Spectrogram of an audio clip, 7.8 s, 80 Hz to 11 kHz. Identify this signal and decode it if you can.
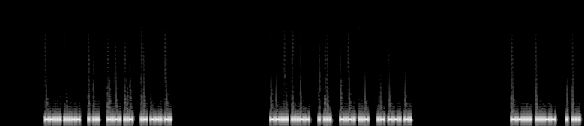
Morse code, heard as a keyed tone, about 67 wpm, 700 Hz. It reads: 73 ES CU AGN 73 ES CU AGN 73 ES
